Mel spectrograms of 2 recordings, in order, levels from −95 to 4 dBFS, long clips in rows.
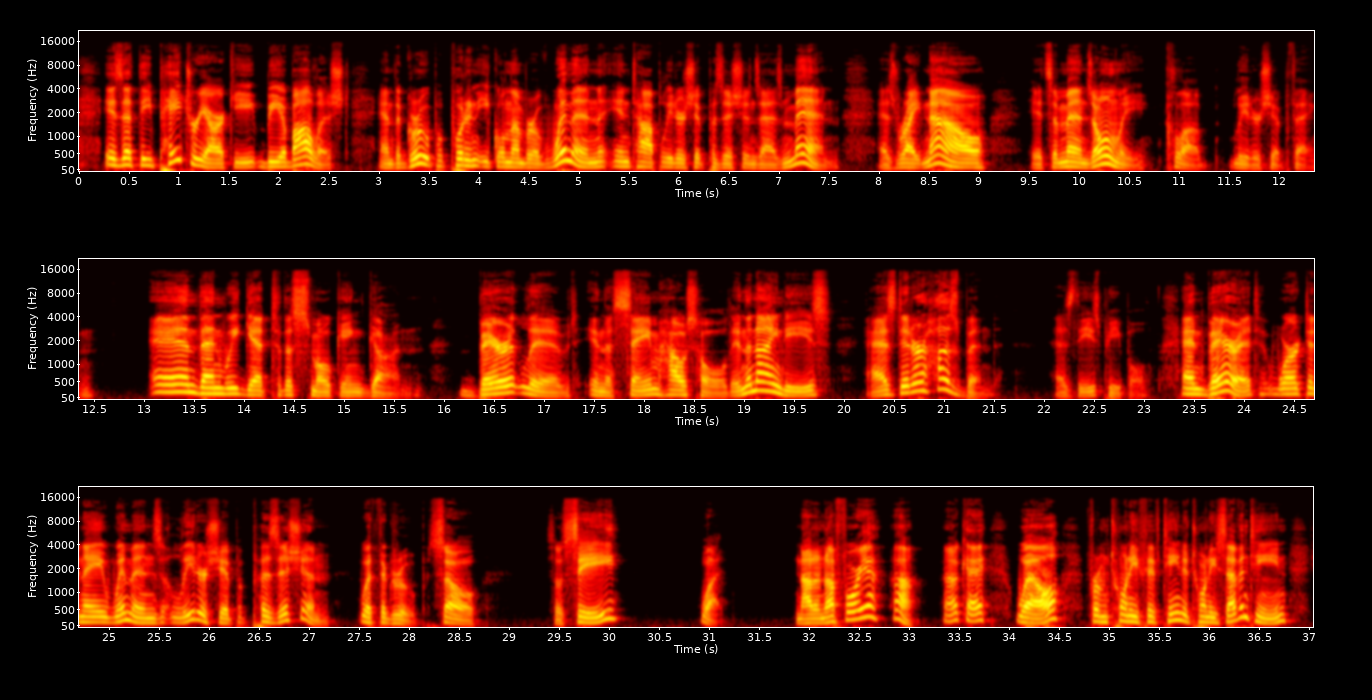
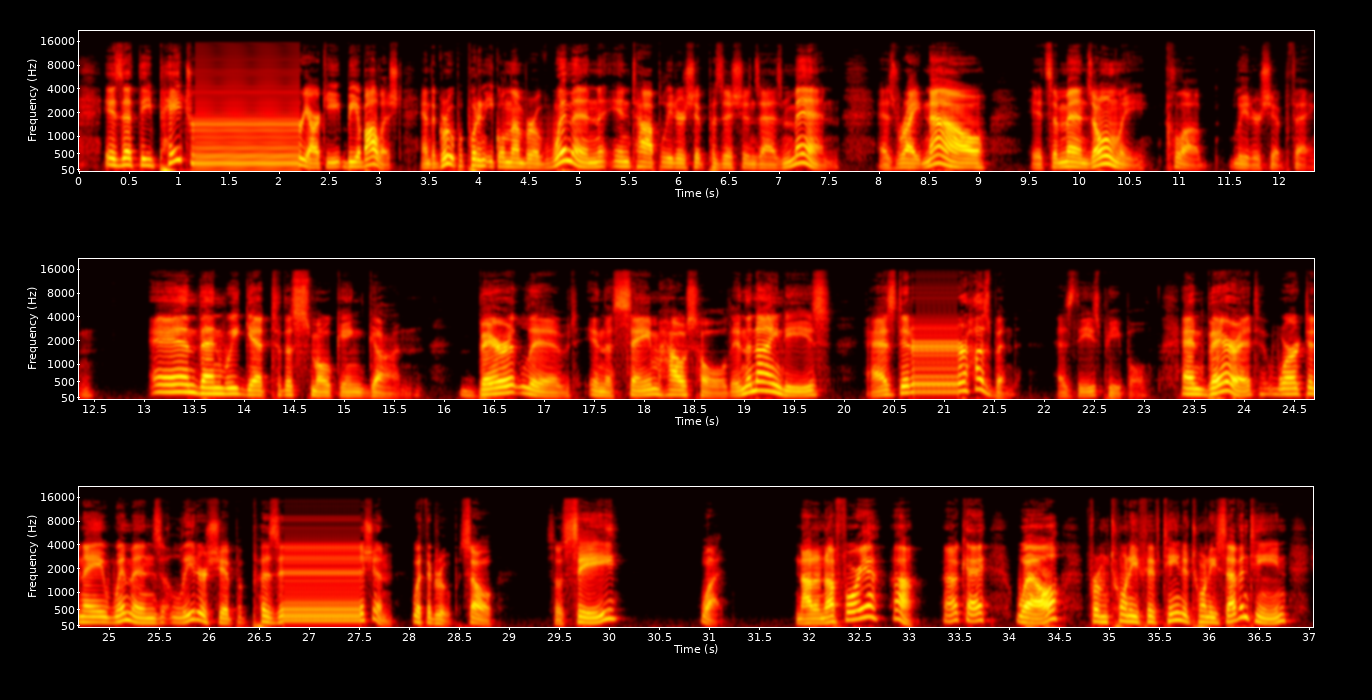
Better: first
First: none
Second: audio freezing; at 1 s for 1 s, at 21 s and at 27 s for 1 s

